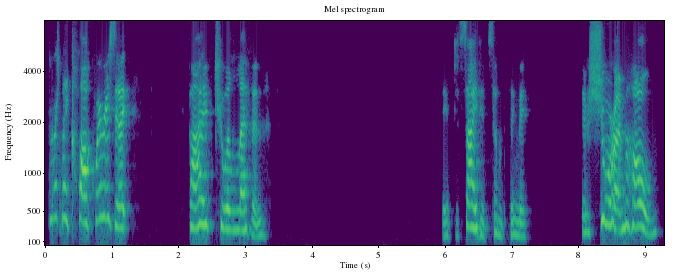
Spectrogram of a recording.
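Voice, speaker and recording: A woman's voice: sits high, sing-song, measured pace, pushed and bright, full character voice. A woman acting a nervous, demanding bedridden woman in a suspense radio play, fretful and haughty, given to exclamations. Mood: rising panic.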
